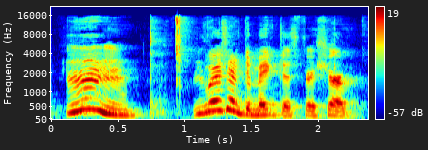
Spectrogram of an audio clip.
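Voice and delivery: talking with mouth full. Real, not acted. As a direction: speak around a bite of food. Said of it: "I'm talking with my mouth full".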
